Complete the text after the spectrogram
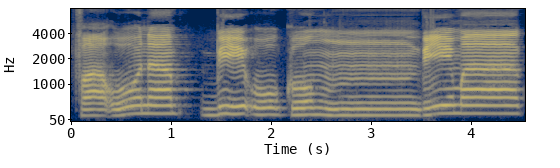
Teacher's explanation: Di sini ada mim mati bertemu dengan ba, samar didengungkan karena ikhfa safawi.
